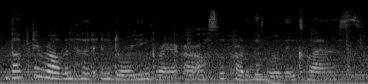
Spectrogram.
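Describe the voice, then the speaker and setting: Girl reading a snooty formal game guy, lecturing, on the higher side, music behind. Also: natural voice. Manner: condescending, measured, formal. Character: haughty, formal man of a ruling class, explaining.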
